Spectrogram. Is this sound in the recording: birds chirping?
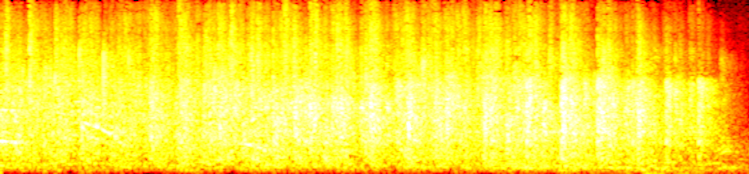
no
